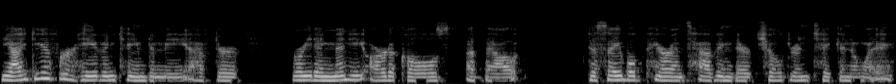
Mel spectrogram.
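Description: With a General American accent, a woman uses a normal speaking voice at medium pitch, moderate pace and fairly even intonation. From California. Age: 60s. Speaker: author. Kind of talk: book club discussion. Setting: video call.

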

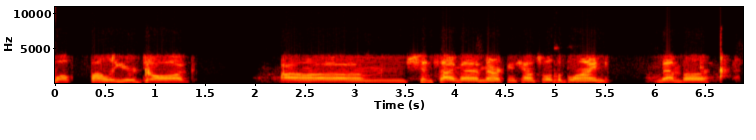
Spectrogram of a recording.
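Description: Speaking at a very slow pace with a slight New York accent, a woman keeps a fairly low pitch, very even loudness and fairly even intonation. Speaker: author and family therapist. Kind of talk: online group interview.

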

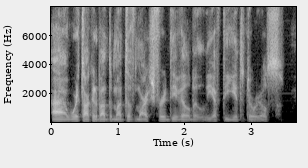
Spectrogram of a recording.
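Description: A man with a French accent speaks at a fairly low pitch in a bright, sharp tone with monotone, flat intonation. The sound is dry and close with no echo, and the recording is very clean with a silent background. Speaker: assistive tech company product specialist. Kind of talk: product presentation and Q&A.

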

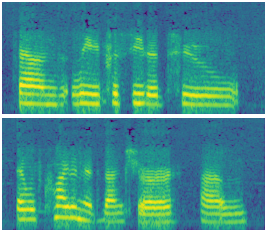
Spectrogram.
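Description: A woman speaks with an American accent. Hers is an unremarkable speaking voice at a medium pitch. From Southern California. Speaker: novelist. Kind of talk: author talk. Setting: remote call.

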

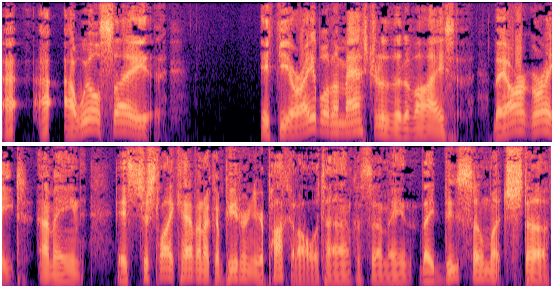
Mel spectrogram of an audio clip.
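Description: Speaking at a medium pitch and a moderate pace with a strong Southern US accent, a man makes very wide pitch swings, heard in dry, close sound with no echo against a quiet background. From US South. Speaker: book club host. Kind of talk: casual book club discussion. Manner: rambling, halting, many fillers.

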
